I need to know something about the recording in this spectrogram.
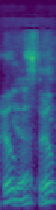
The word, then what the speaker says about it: Stylt: So I'm speaking today with Erik Nissen Johansen of Stylt. Am I pronouncing that right, Erik? Stylt? Yes, Stylt, Okay.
